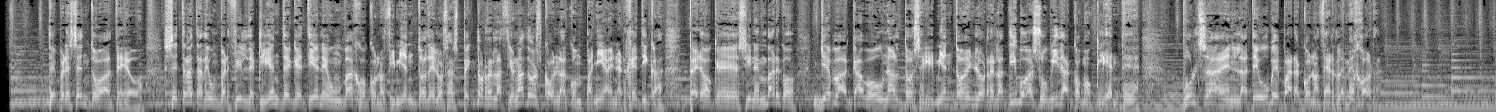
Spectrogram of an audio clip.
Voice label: TV shows and Movies Male Spanish (European)

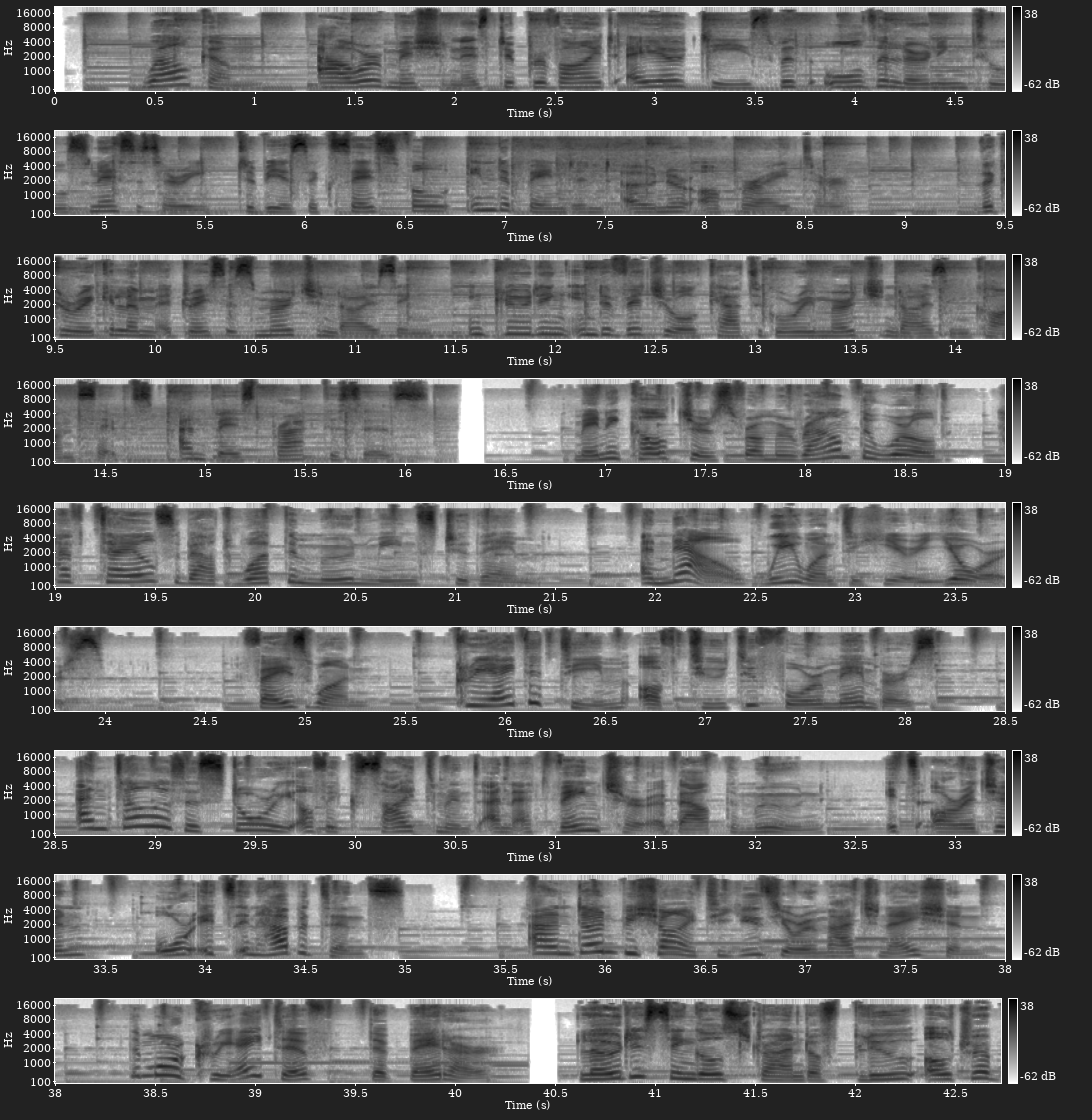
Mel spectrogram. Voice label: eLearning/Training Female English (South African)

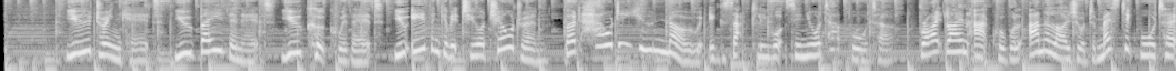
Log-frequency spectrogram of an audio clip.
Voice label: Commercials Female English (British)

